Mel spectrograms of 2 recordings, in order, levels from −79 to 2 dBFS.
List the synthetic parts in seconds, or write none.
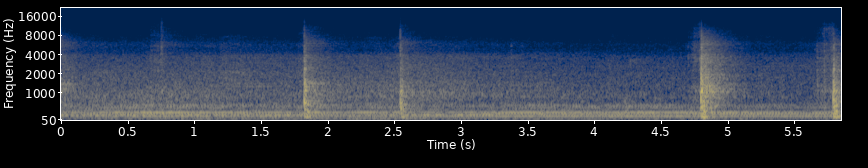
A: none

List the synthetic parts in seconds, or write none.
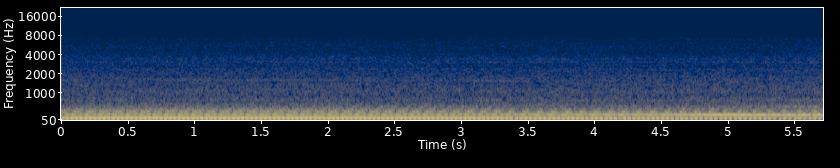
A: 0.0-0.7 (autoencoder, DAC-VAE); 3.4-4.2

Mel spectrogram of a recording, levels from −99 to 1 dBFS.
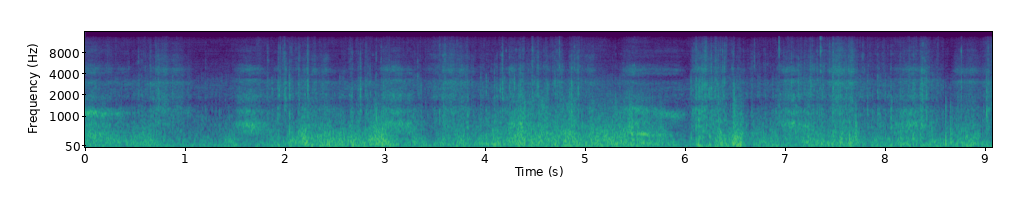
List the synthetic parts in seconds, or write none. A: none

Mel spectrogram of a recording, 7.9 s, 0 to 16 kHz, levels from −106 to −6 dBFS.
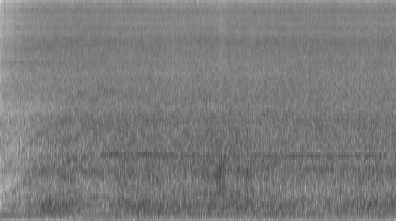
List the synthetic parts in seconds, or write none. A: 1.1-2.9 (autoencoder, DAC-VAE); 4.5-5.0; 5.6-6.1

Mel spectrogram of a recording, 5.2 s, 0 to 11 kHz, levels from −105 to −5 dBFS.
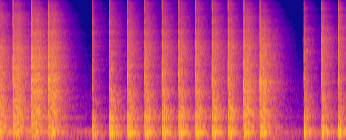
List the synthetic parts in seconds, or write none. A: none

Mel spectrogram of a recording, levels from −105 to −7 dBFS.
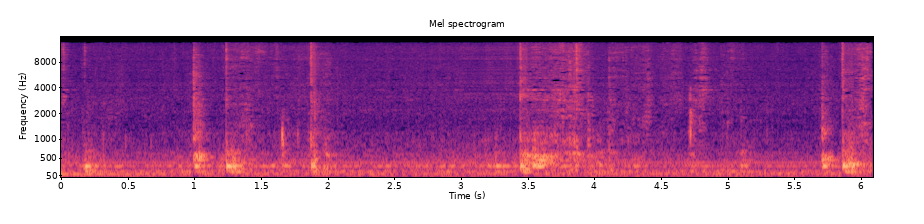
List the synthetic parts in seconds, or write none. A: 3.0-3.5 (autoencoder, DAC-VAE)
